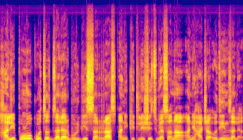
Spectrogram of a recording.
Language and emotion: Goan Konkani, neutral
